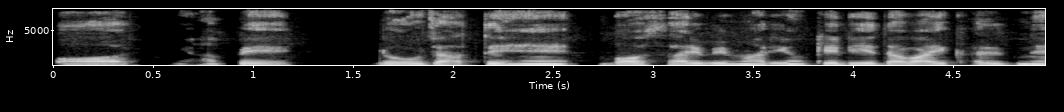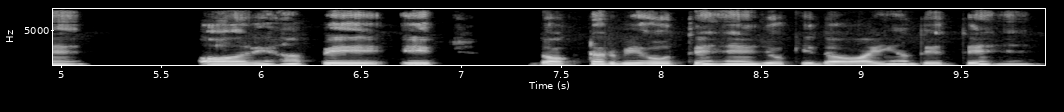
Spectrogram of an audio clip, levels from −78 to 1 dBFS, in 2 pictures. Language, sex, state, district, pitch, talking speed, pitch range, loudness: Hindi, male, Bihar, Lakhisarai, 125 Hz, 165 wpm, 120-130 Hz, -18 LUFS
